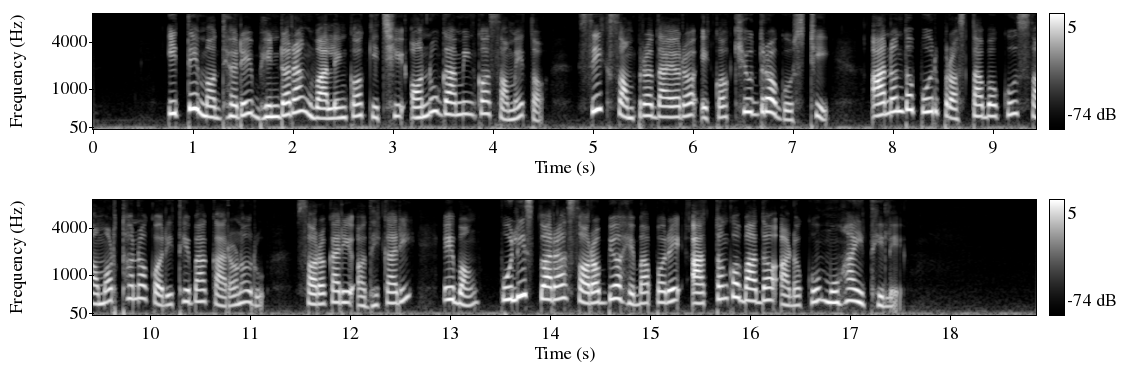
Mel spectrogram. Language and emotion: Odia, neutral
